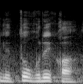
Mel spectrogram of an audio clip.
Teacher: را کے نیچے زیر را کو باریک کر کے پڑھا جائے گا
